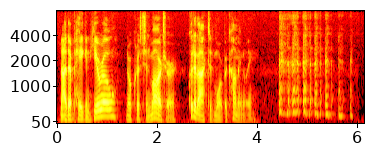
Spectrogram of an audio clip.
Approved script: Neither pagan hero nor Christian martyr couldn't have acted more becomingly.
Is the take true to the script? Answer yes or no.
no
